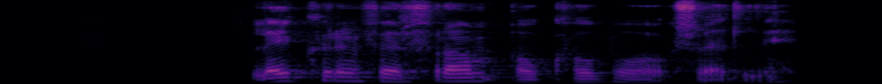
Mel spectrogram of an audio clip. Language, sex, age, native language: Icelandic, male, 20-29, Icelandic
